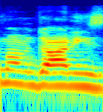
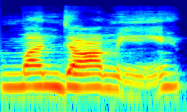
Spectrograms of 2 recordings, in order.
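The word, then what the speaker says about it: Mamdani: But it's like all of these people are mispronouncing Mandani's name. And I'm just like at what point are we going to realize that it's Mandani and not Mandami?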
